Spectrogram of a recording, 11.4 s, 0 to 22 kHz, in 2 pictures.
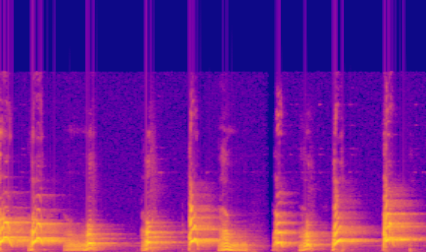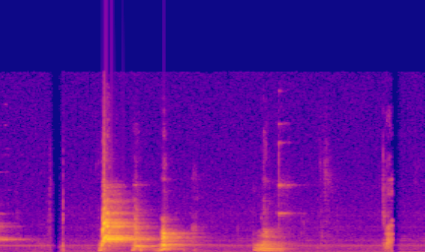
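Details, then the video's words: Ten-week-old Bichon Frise puppy Andre barks to invite play. A rapid run of high, sharp yaps comes about every half second for six seconds, then a pause, then a few more barks that trail off more softly. "Bichon Frise Barking Puppy Barking, 10 Weeks Old, he wants to Play"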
